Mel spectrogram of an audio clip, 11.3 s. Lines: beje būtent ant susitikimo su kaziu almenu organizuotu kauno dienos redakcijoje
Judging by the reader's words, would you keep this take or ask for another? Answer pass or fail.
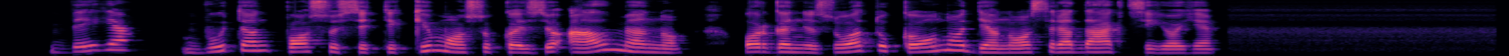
fail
